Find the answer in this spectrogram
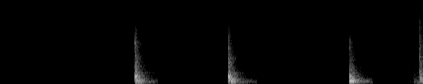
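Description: Three single knocks, about a second apart, with silence between them.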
